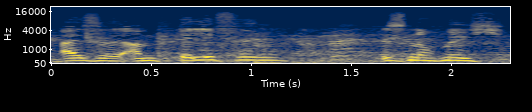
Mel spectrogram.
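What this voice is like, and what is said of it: Hof Franconian dialect, soft consonants. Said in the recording (German): “wie sagt man an Hoferisch am Telefon ist noch Milch ... sämtliche harte Buchstaben. Ein hartes D existiert im Franken nicht”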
